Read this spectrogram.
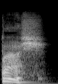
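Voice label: "bash", British English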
